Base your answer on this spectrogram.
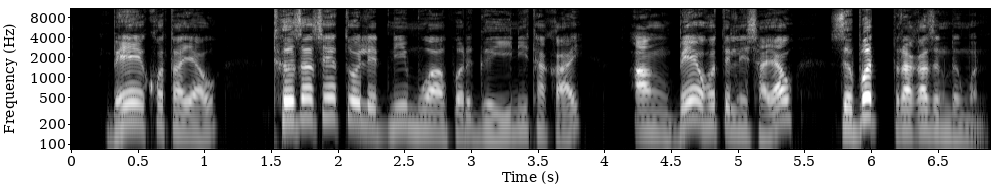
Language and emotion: Bodo, angry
